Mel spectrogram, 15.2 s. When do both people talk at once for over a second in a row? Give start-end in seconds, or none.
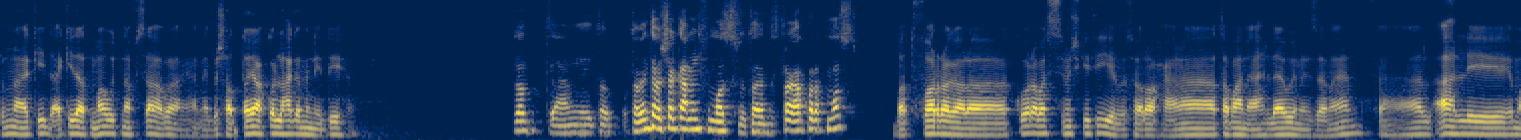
none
